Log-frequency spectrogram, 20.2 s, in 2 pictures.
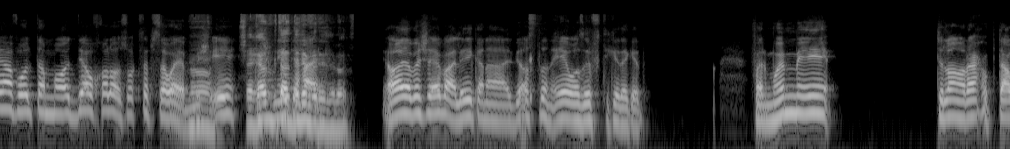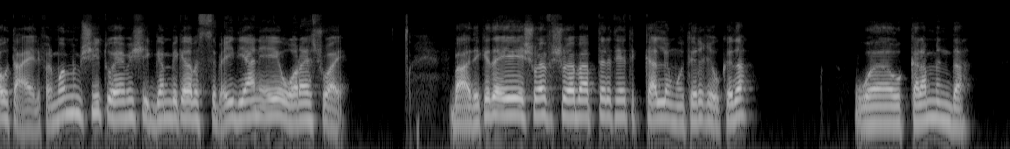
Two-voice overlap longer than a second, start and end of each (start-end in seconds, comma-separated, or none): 1.9-3.4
